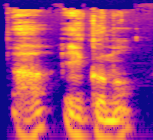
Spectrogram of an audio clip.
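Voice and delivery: plain reading voice

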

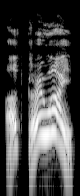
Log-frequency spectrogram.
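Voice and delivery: high, loud, slow "Открывай" with a falling end; shouting at the locked door, drawn-out "Открывай" falling; yelled command. Acted. She pounds on the door.

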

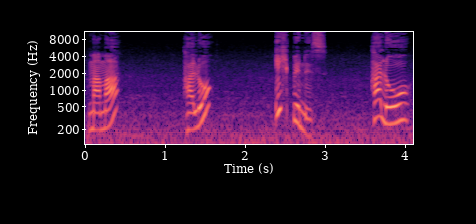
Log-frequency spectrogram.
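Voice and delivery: short questioning phone hellos; calling down the phone. Acted. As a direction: call out to be heard on the phone. Calling mother over a phone line.

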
